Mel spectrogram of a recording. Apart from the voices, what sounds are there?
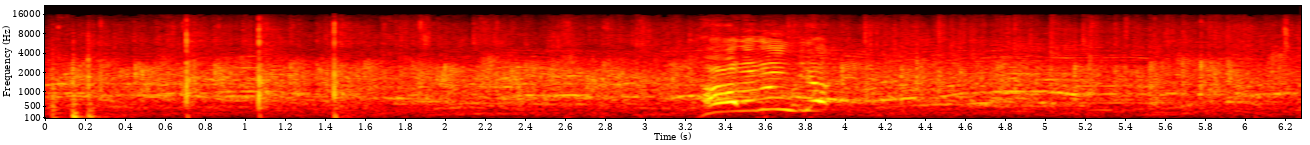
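audience clapping hands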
